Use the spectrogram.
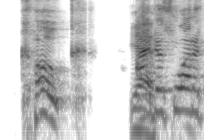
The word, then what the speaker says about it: Kok: It's that- to me, pronounced Coke. Yes. I just want to clarify for anyone seeing the screen, it's pronounced Woody Coke, Coke. not what you think it is.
